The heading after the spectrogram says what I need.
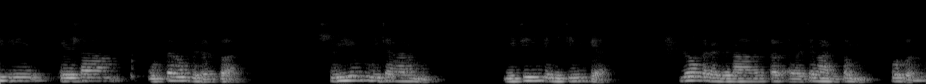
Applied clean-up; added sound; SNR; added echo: neural mask model DeepFilterNet 3.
